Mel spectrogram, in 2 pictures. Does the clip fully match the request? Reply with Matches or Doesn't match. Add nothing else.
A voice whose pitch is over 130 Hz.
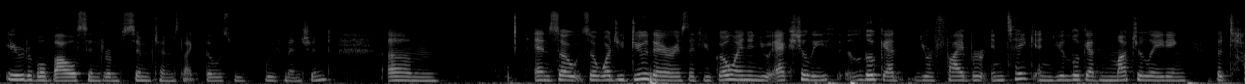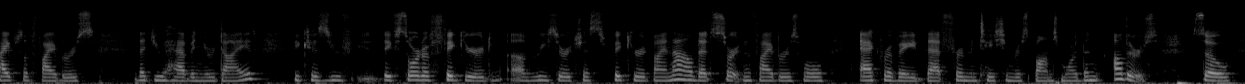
Matches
